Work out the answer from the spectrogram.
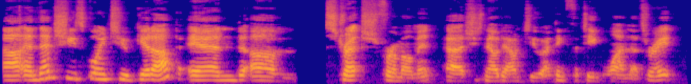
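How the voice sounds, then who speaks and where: A woman's voice: medium pitch, normal speed, a bit bright, slight background noise. A woman playing a tabletop role-playing game, casually narrating and speaking for her character. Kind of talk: casual improvised role-play.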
